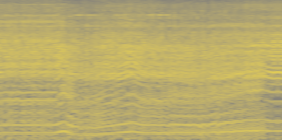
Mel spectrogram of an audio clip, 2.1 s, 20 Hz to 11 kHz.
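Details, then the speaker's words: Traxxas Nitro Rustler with TRX 3.3 nitro engine replacing stock 2.5: high, buzzy idle that wavers slightly and won't go lower; idle too high, running super rich, though pinch test shows low speed tuned. "It ran for maybe about 4 to 5 seconds. I cannot get the idle to go any lower than that."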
